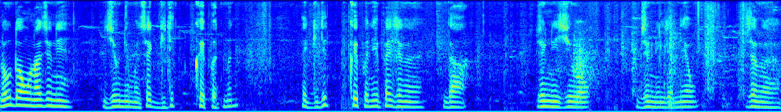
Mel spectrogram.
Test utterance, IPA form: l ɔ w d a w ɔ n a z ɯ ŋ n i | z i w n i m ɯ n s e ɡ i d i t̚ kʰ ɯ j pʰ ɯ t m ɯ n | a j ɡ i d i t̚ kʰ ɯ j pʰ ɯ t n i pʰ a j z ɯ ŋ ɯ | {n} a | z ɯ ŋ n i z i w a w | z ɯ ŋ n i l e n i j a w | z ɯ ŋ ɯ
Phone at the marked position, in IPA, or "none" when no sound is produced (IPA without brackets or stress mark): d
